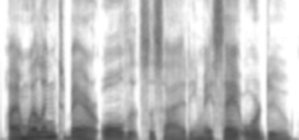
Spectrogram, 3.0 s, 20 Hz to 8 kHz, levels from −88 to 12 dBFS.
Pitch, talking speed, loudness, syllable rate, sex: 205 Hz, 240 wpm, -18 LUFS, 5.3 syllables/s, female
